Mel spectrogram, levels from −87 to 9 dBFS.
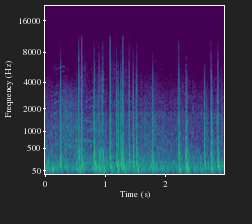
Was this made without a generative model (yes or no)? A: yes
